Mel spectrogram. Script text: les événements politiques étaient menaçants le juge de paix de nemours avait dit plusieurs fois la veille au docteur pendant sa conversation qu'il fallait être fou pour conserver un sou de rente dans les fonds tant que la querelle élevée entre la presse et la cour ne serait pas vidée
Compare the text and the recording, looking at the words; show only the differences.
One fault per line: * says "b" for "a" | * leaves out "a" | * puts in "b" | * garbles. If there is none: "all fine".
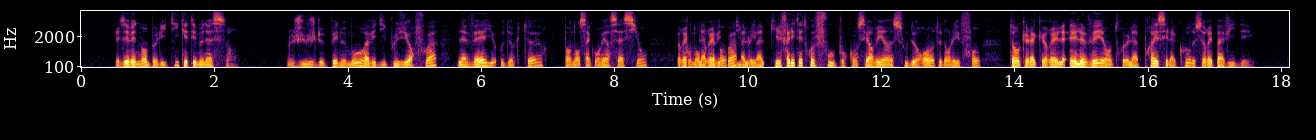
* leaves out "de"
* garbles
